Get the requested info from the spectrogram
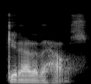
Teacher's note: you don't have to pronounce the vv sound in of because it's before a consonant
